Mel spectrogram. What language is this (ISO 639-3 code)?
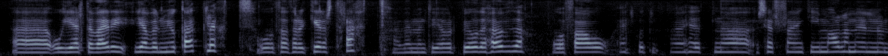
isl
